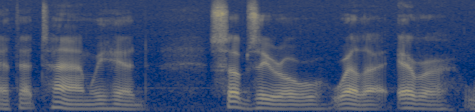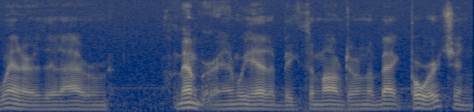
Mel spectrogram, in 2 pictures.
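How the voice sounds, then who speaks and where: With audible room echo, a man speaks at a fairly slow pace in a very deep, low pitch, with a dark, mellow tone and fairly even intonation. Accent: Tennessee. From Carthage, Tennessee (US South). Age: 90s (80s+). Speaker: retired physician. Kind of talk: oral history interview. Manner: halting, many fillers.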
